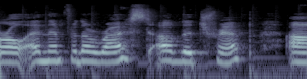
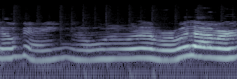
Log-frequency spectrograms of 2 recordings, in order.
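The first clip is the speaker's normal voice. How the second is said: close to crying, voice barely holding together; 4 semitones higher than usual. Retelling own reply after being left behind: imitating own near-tearful voice. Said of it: "I was on the verge of tears at that point".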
